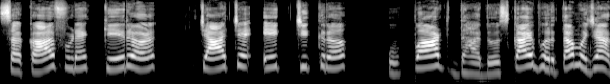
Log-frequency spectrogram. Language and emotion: Goan Konkani, happy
